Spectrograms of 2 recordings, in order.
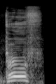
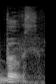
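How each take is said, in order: First: The word ends with an f sound. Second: The word ends with a th sound. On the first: This is how people talk around here. "We say boof" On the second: This is not how people talk around here. "we don't say booth"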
